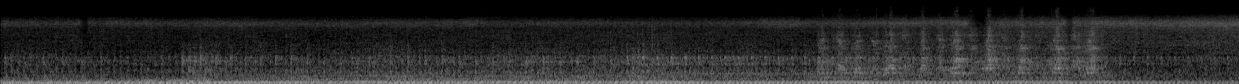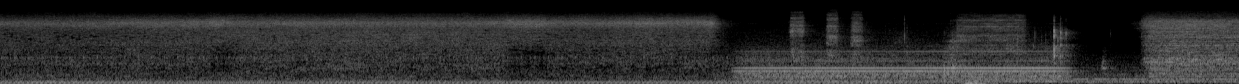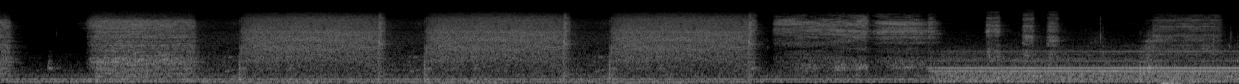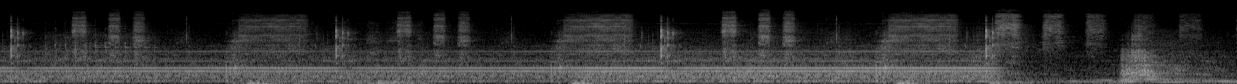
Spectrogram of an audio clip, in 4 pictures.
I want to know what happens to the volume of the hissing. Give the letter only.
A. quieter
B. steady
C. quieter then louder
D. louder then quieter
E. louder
E.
